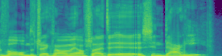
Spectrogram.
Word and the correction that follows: Zindagi: Ja, Zindagi. Zindagi, oké. ik moet de klemtoon net iets, iets anders uh, zetten.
